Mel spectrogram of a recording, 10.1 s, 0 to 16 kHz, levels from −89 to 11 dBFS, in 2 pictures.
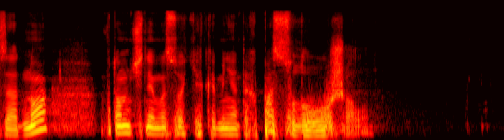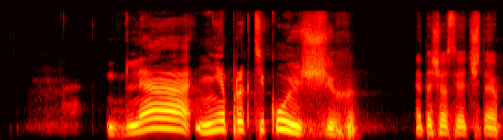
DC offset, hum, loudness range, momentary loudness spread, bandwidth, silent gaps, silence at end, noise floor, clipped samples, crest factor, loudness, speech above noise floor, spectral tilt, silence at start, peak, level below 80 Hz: under 0.1%; none; 12 LU; 15 LU; 12.5 kHz; none; 0 s; -84 dBFS; under 0.1%; 18 dB; -24 LUFS; 60 dB; -5.5 dB/octave; 0 s; -8 dBFS; -56 dBFS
